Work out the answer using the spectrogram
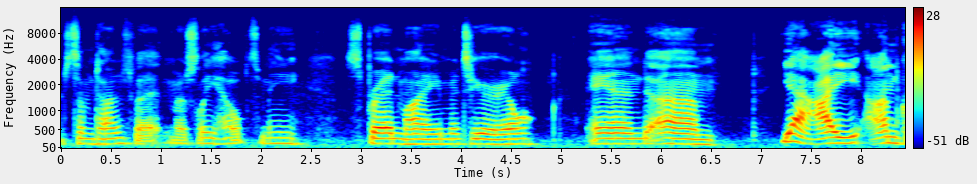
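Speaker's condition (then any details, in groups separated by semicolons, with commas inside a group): Cerebral palsy; from birth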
